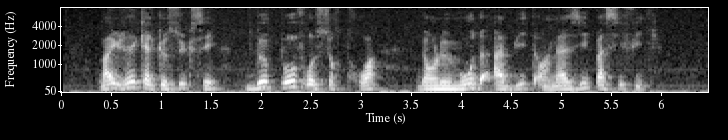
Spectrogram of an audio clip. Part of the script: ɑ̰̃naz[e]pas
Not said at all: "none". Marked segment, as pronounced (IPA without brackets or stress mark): i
